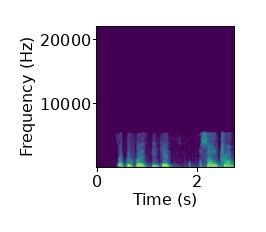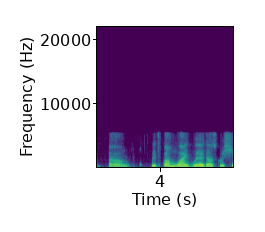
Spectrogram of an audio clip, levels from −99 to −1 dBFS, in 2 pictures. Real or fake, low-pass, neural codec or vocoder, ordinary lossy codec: fake; 5.4 kHz; vocoder, 44.1 kHz, 128 mel bands, Pupu-Vocoder; AAC, 48 kbps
